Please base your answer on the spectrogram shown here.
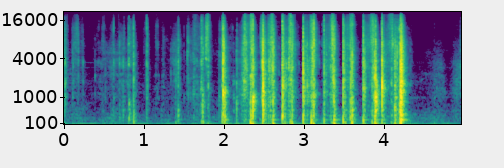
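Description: Tarot cards riffled and shuffled by hand, a run of crisp, fast papery flutters building in loudness and then stopping, close up with no voices.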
